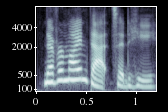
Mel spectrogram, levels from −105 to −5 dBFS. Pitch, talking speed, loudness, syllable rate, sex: 240 Hz, 250 wpm, -17 LUFS, 5.7 syllables/s, female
